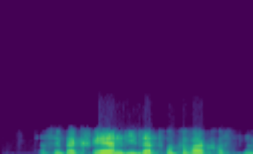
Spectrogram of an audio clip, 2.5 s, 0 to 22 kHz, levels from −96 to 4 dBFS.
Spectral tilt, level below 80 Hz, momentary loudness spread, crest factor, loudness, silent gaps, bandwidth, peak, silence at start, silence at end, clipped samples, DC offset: -10.5 dB/octave; -62 dBFS; 14 LU; 18 dB; -20 LUFS; none; 3.8 kHz; -4 dBFS; 0.4 s; 0 s; under 0.1%; under 0.1%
